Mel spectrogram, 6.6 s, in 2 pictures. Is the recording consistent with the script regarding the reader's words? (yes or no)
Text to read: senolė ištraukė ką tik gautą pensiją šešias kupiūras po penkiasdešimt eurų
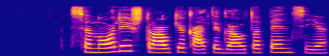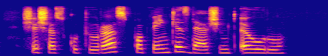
yes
